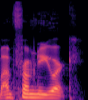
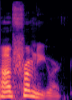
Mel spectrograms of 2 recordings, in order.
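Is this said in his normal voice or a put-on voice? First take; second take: normal voice; put-on voice. First: It is said in his ordinary speaking voice. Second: It is said in an imitated, put-on voice.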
